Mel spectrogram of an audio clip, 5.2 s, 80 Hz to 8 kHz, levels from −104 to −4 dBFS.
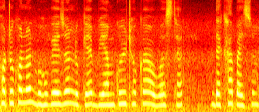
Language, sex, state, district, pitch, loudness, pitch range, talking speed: Assamese, female, Assam, Sonitpur, 290 Hz, -15 LUFS, 275-310 Hz, 115 wpm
